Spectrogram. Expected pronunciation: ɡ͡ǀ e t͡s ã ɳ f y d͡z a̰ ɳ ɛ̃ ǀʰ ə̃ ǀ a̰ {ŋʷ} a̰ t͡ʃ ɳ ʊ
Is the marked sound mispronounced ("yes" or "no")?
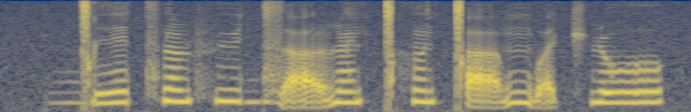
no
